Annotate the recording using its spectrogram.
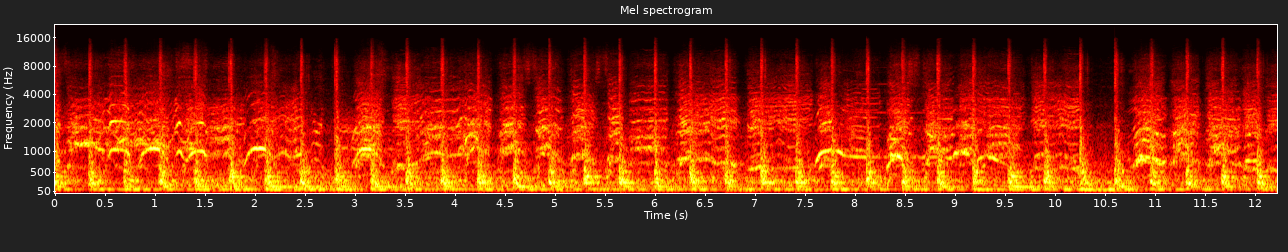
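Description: Powwow drum group singing high-pitched Northern-style song in unison, the big shared drum struck by many drumsticks together in a steady fast beat.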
